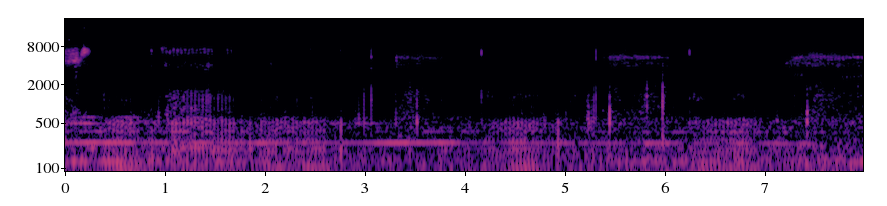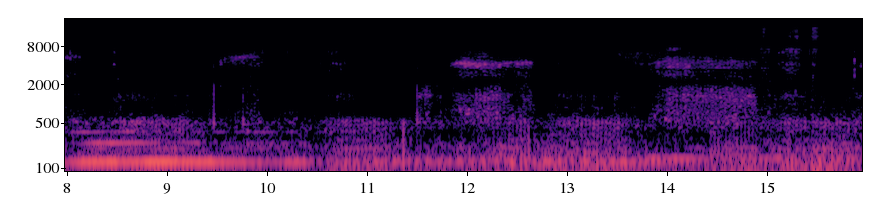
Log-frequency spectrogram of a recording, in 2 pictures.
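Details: Fat Boy, a Himalayan Persian cat in New Zealand, purrs while getting a full body massage: a deep, continuous rumbling purr pulsing about two to three times a second, swelling louder midway and toward the end, with light rubbing sounds.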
